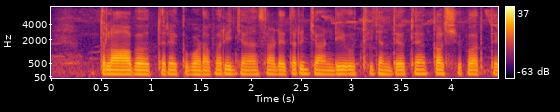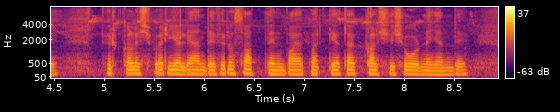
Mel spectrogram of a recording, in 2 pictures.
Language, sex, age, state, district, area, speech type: Dogri, male, 18-30, Jammu and Kashmir, Kathua, rural, spontaneous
